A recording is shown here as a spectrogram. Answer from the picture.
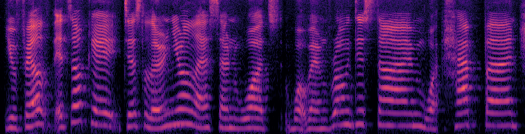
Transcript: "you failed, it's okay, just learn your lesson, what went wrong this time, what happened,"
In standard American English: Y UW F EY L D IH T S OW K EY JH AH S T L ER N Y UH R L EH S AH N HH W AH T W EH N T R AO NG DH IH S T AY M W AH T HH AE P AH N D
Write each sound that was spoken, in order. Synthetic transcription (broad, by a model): Y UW F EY L IH T S OW K EY JH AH S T L ER N Y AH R L EH S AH N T W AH T W EH N T R AO NG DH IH S T AY M W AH T HH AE P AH N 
